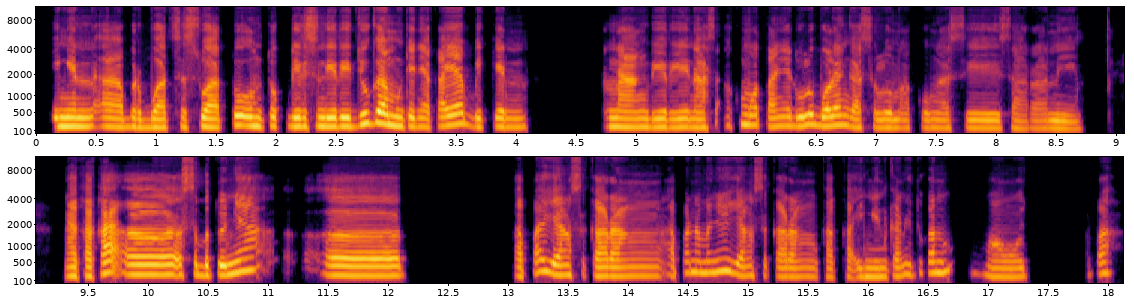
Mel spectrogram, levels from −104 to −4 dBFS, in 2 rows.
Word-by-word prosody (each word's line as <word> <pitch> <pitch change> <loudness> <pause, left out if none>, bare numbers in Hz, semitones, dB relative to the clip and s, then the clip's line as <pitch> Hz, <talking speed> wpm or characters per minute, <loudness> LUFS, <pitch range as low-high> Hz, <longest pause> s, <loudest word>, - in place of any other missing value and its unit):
ingin, 185 0 +4
eee, 175 -1 0
berbuat 165 -1 0
sesuatu 175 +3 +2
untuk 185 0 0
diri 180 0 +3
sendiri 185 0 +5
juga 240 +2 +6
mungkin 185 -3 +2
ya 165 - -5
Kak 190 +1 0
ya 225 +3 +4
bikin 175 -2 -4 0.7
tenang 175 -1 +1
diri, 170 0 -1
nah 165 0 -1
aku 195 +7 -17
mau 210 0 -1
tanya 185 +1 -3
dulu 195 +4 +3
boleh 205 +2 +3
nggak 170 -3 -4
sebelum 160 -1 -4
aku 155 +1 -10
ngasih 155 0 -5
saran 150 0 -11
nih? 145 -2 -4 0.7
Nah 190 - +2
Kakak, 230 +7 +4
eee, 220 0 +5
sebetulnya, 215 +8 +1 0.6
eee, 195 -1 +4 1.0
apa 260 - -4
yang 225 -6 +2
sekarang 190 -1 -2
apa - - -12
namanya, 260 +2 -2
yang 205 -5 -3
sekarang 180 -2 -6
Kakak 170 -1 -11
inginkan 180 +3 -4
itu 255 - -20
kan 255 +1 -2 0.3
mau 175 -2 -5 0.6
apa, 235 +3 -6
185 Hz, 150 wpm, -21 LUFS, 170-205 Hz, 1.0 s, juga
